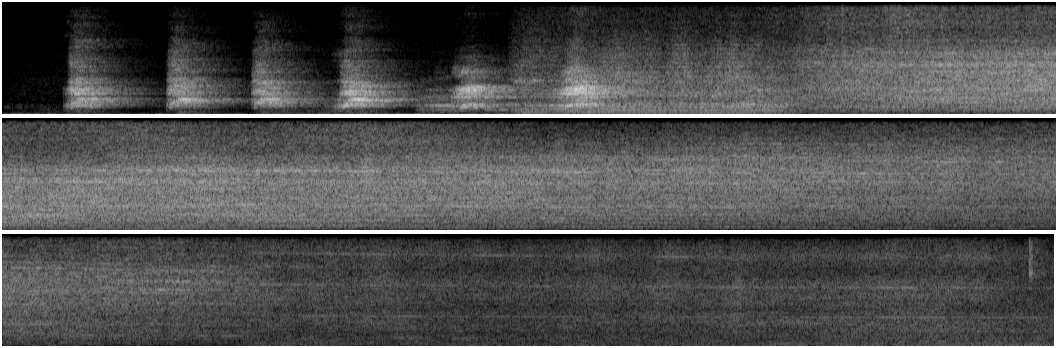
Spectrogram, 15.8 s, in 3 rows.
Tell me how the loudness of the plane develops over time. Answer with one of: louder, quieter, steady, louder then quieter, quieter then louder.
quieter.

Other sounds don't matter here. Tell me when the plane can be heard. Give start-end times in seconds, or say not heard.
2.5-15.7.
